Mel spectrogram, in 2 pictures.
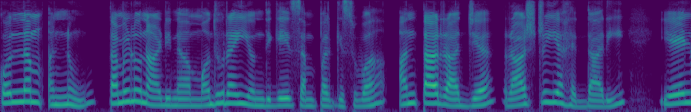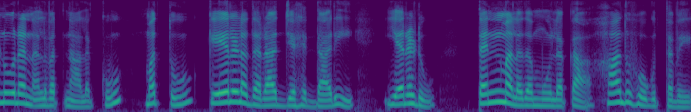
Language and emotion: Kannada, neutral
